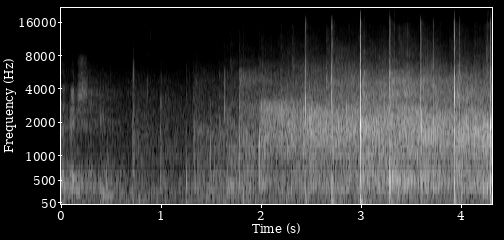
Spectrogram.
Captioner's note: audience applauds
